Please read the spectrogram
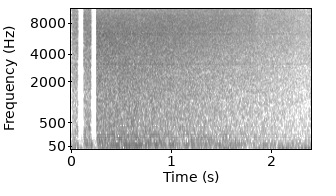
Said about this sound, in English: Most classic studios also have generators to create square waves and white noise.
